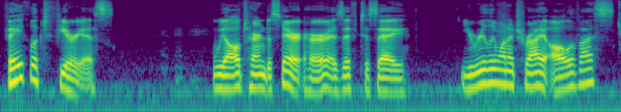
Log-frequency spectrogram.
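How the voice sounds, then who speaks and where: A man's voice: mid-range voice, animated, unhurried, fairly bright tone, dry recording. Man as a wry confiding narrator, close and dry. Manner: confiding, snarky asides. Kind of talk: first-person scripted narration in audio drama.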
